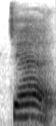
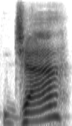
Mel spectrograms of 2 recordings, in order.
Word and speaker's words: yeah: Yeah, sounds great. Okay, very good. Let's go to our Y sound here. So instead of saying ja, it's yeah.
